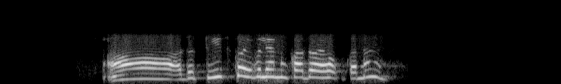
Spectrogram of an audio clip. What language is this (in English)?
Santali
